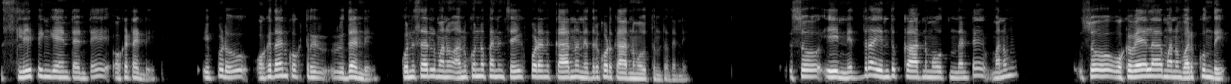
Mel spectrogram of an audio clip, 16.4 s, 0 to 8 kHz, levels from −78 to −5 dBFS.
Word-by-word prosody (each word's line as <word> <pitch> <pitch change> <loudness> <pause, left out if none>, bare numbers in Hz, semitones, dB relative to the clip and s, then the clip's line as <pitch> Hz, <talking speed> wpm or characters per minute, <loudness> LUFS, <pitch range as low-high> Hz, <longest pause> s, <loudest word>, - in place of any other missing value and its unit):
Sleeping 180 +2 0
ఏంటంటే, 155 0 -3 0.3
ఒకటండి. 145 -5 -3 0.8
ఇప్పుడు 165 +4 -1 0.4
ఒకదానికొకటి 190 +2 0 0.4
రు 155 - -3
ఇదండి. 140 -7 +2 0.4
కొన్ని 165 +2 +3
సార్లు 190 0 +4
మనం 170 -1 +1
అనుకున్న 190 +4 +1
పని 185 -1 +1
చేయకపోవడానికి 175 0 0
కారణం, 165 +2 +3
నిద్ర 155 +2 -2
కూడా 170 -3 +1
కారణం 140 -2 +2
అవుతుంటదండి... 110 -4 -8 1.5
సో, 190 - +2 0.3
ఈ - - +7 0.2
నిద్ర 155 +7 -3 0.2
ఎందుకు 185 +3 -1
కారణమవుతుందంటే 160 -1 0 0.3
మనం 180 +7 -1 1.1
సో, 185 - +5 0.3
ఒకవేళ 180 +4 +5 0.2
మనం 170 -1 +1
వర్క్ 150 +2 0
ఉంది. 150 -6 +2
165 Hz, 105 wpm, -21 LUFS, 150-180 Hz, 1.5 s, ఈ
